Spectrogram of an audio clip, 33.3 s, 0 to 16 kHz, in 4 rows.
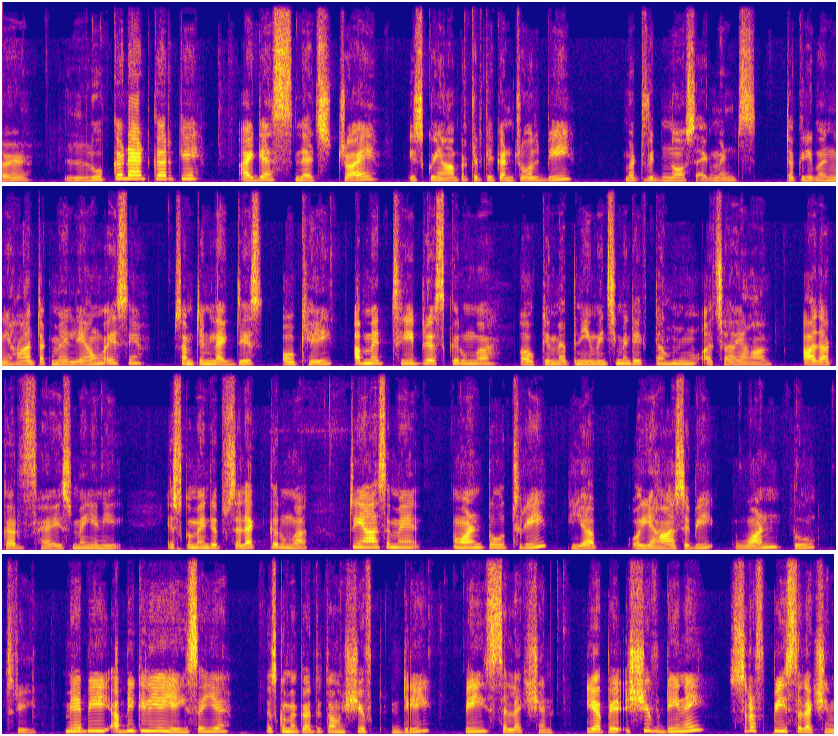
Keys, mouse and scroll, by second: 0.1 middle click, 0.4 ctrl+r, 0.9 click, 2.2 ctrl+r, 4.8 ctrl+b, 11.0 Tab, 11.2 middle click, 11.7 Tab, 11.7 middle click, 12.7 3, 16.2 middle click, 20.4 shift+click, 20.8 shift+click, 21.2 shift+click, 22.2 middle click, 22.8 middle click, 24.5 shift+click, 25.0 shift+click, 25.5 middle click, 26.2 middle click, 27.0 middle click, 27.8 shift+d, 29.2 p, 30.0 Tab, 30.6 ctrl+z, 32.0 middle click, 33.1 p.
